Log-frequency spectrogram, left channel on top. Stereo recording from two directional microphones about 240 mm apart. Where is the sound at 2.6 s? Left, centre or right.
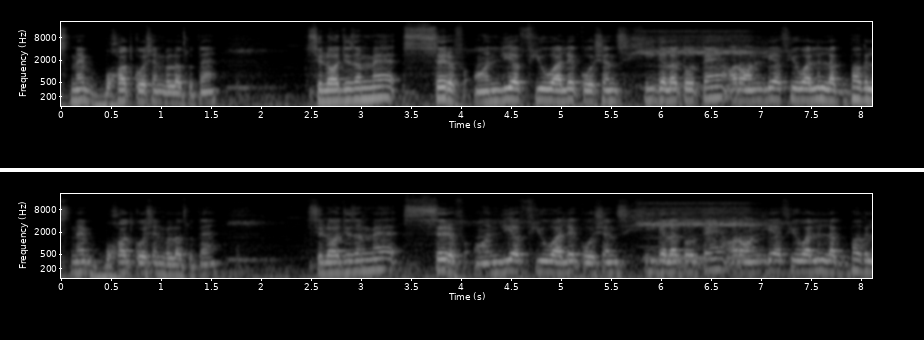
Left.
